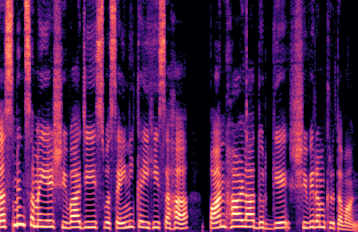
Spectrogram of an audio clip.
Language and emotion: Sanskrit, neutral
